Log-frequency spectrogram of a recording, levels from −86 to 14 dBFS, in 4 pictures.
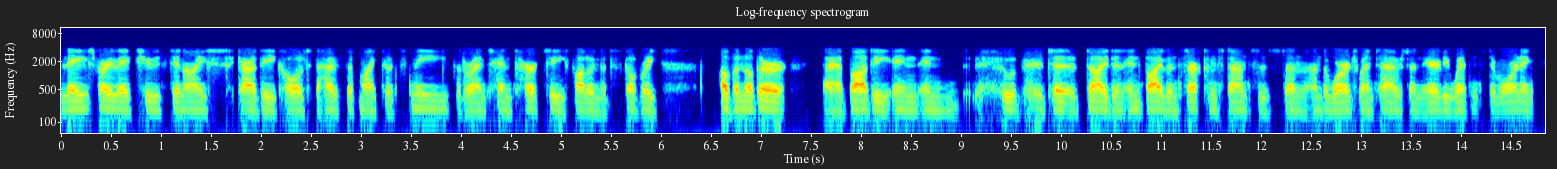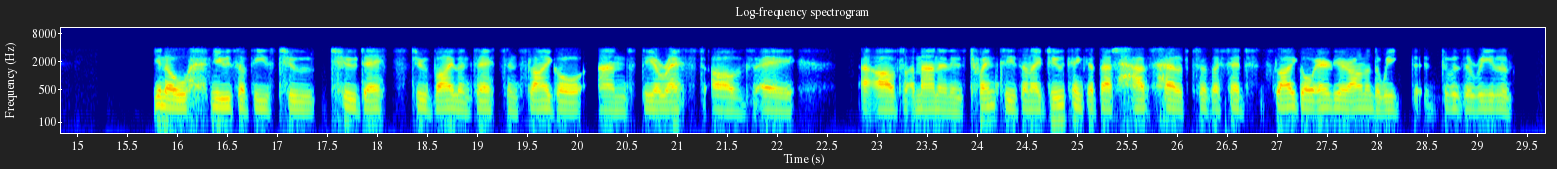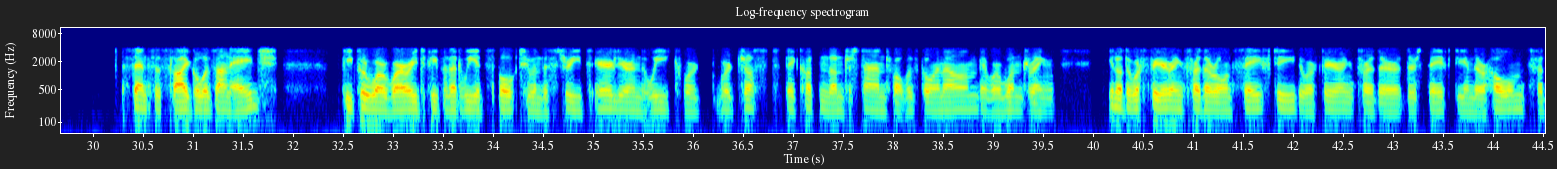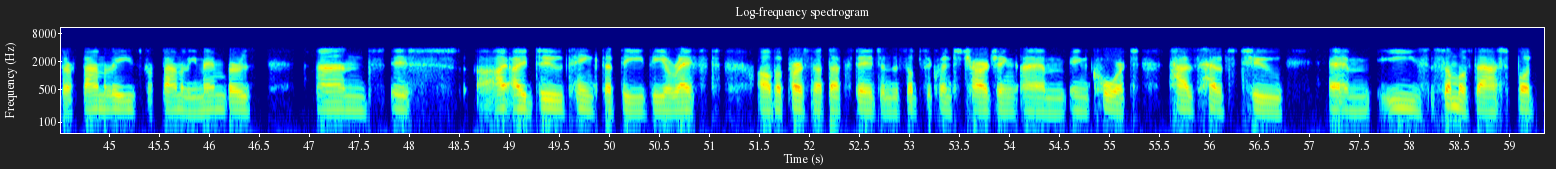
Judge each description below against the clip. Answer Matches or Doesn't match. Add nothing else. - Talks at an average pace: Matches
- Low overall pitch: Matches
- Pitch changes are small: Matches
